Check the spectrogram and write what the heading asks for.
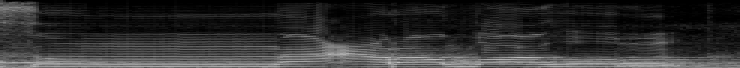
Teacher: Itu mimnya harus ada gunnah. Thumma 'aradahum 'alal mala, itu panjangnya 6 harokat.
